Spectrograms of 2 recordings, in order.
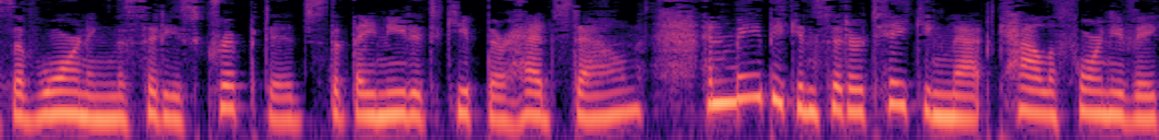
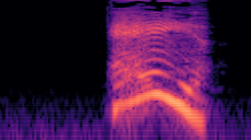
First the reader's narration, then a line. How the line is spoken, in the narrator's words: I half-whispered, half-shouted, pressing my mouth up to the crack in the door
